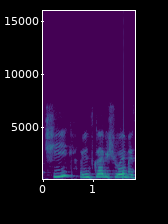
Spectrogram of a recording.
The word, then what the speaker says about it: qi: A gente escreve Qi, mas na verdade fala Chi.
